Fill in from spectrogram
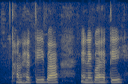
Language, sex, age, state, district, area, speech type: Assamese, female, 45-60, Assam, Darrang, rural, spontaneous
